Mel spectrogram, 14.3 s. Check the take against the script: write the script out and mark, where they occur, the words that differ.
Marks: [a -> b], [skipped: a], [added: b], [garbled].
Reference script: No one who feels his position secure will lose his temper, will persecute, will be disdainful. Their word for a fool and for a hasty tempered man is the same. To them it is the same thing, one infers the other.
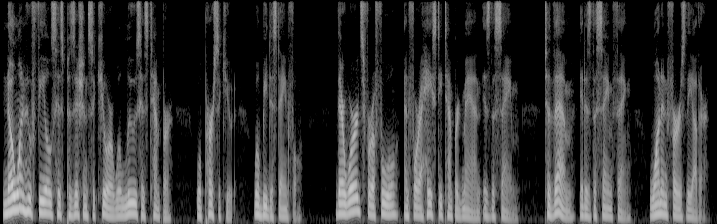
No one who feels his position secure will lose his temper, will persecute, will be disdainful. Their [word -> words] for a fool and for a hasty tempered man is the same. To them it is the same thing, one infers the other.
